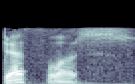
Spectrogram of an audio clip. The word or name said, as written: deathless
